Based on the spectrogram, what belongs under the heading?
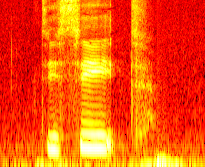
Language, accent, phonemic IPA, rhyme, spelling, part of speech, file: English, US, /dɪˈsiːt/, -iːt, deceit, noun, En-us-deceit.ogg
- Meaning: 1. An act or practice intended to deceive; a trick 2. An act of deceiving someone 3. The state of being deceitful or deceptive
